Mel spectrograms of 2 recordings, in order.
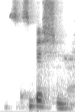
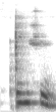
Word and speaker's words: Suspicion: Suspicion. Suspicion. Đây con nhìn nhé, nó sẽ là âm 2. Đó. Suspicion.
